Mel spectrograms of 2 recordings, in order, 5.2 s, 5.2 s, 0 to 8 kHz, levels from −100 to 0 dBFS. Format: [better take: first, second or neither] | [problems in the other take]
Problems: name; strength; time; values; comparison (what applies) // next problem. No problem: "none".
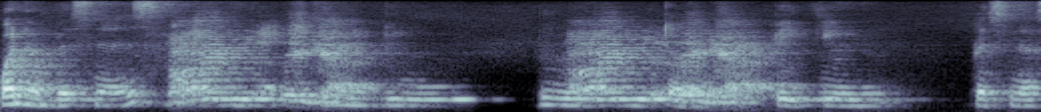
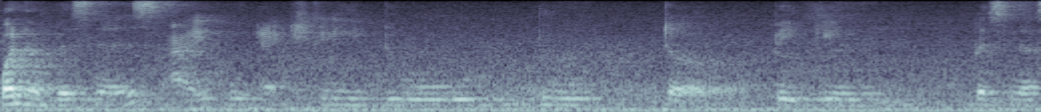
second | noise reduction (neural mask model Resemble Enhance denoiser)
